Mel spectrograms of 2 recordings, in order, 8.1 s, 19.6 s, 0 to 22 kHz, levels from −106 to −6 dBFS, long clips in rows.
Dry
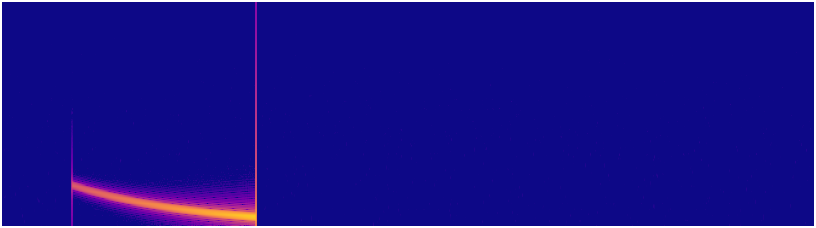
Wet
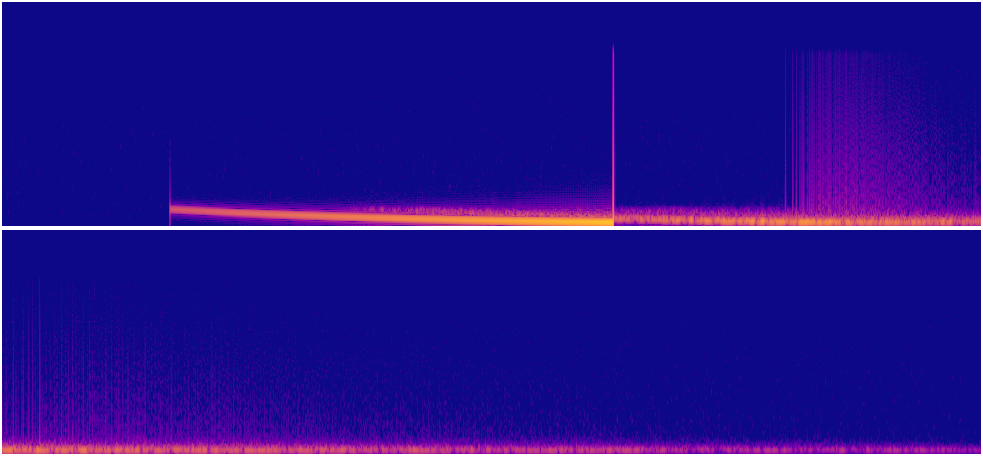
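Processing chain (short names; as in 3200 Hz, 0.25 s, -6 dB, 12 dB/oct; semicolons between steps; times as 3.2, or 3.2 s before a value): diffused feedback echo 0.968 s, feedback 42%, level -13 dB; wide varispeed 0.415×; gain -2.5 dB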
